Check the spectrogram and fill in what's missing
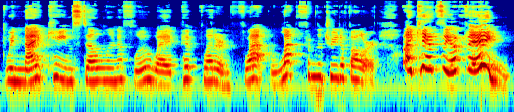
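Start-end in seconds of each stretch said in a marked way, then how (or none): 5.0-6.4 high, loud panicked yell. Acted. Pip flying blind in the dark, yelling. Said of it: "yelled Pip".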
